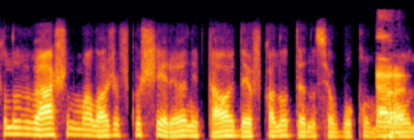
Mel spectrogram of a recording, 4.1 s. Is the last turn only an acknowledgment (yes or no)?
yes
